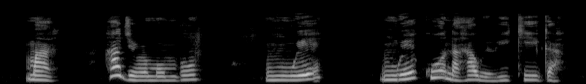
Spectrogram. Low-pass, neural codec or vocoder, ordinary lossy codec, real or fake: none; vocoder, 24 kHz, 100 mel bands, Vocos; none; fake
